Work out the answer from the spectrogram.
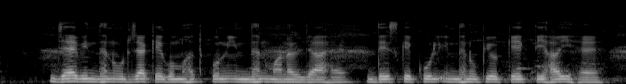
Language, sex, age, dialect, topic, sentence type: Magahi, male, 18-24, Southern, agriculture, statement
